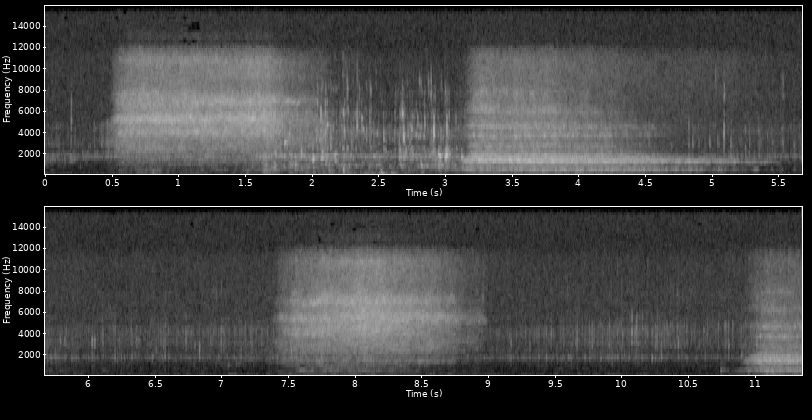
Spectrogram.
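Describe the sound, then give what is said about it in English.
Slow, deliberate breathing in through the nose and out through the mouth, a few long airy inhales and exhales alternating with quiet pauses, soft and unaccompanied by talk. “feeling the air as it goes in through your nose and exchanges to an exhale and out through the mouth.”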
